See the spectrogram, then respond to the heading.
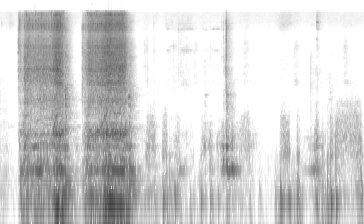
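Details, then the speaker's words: Serviced sewing machine after oiling, stitching black cotton fabric; quick, even buzzing stitch bursts with clean stops, no clatter or knocking; running smoothly as before. "Nah, ini udah seperti semula ya. Nah, udah bagus. Nah, udah bagus."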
